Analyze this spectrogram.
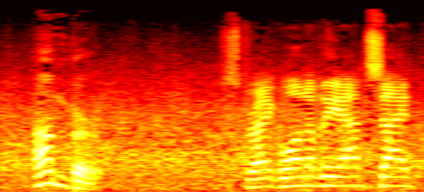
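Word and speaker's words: Humber: hitter used to have Phil umber silent h umber strike one of the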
